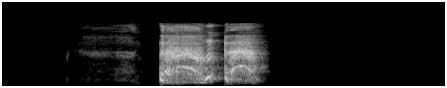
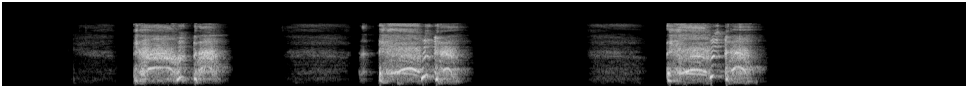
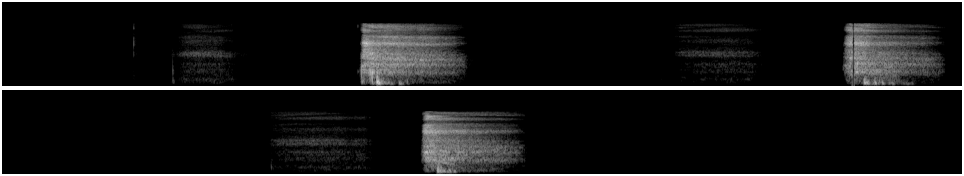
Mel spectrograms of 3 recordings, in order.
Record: {"cough_length": "4.4 s", "cough_amplitude": 30742, "cough_signal_mean_std_ratio": 0.38, "three_cough_length": "9.6 s", "three_cough_amplitude": 31444, "three_cough_signal_mean_std_ratio": 0.44, "exhalation_length": "19.2 s", "exhalation_amplitude": 28433, "exhalation_signal_mean_std_ratio": 0.25, "survey_phase": "alpha (2021-03-01 to 2021-08-12)", "age": "45-64", "gender": "Female", "wearing_mask": "No", "symptom_none": true, "symptom_cough_any": true, "smoker_status": "Never smoked", "respiratory_condition_asthma": true, "respiratory_condition_other": false, "recruitment_source": "REACT", "submission_delay": "1 day", "covid_test_result": "Negative", "covid_test_method": "RT-qPCR"}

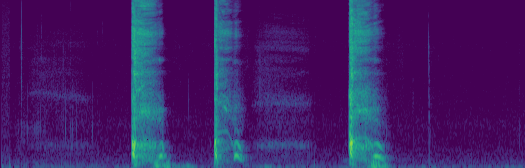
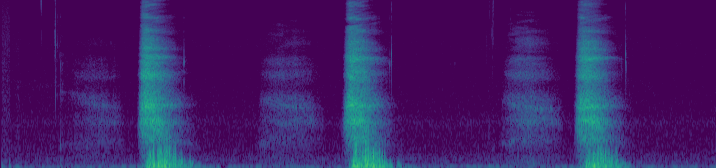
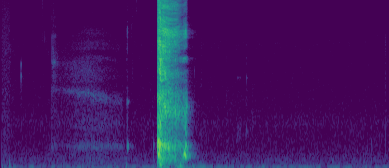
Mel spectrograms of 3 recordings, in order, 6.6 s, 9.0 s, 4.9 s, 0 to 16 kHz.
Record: {"three_cough_length": "6.6 s", "three_cough_amplitude": 14591, "three_cough_signal_mean_std_ratio": 0.24, "exhalation_length": "9.0 s", "exhalation_amplitude": 2799, "exhalation_signal_mean_std_ratio": 0.35, "cough_length": "4.9 s", "cough_amplitude": 24053, "cough_signal_mean_std_ratio": 0.18, "survey_phase": "beta (2021-08-13 to 2022-03-07)", "age": "18-44", "gender": "Female", "wearing_mask": "No", "symptom_cough_any": true, "symptom_runny_or_blocked_nose": true, "symptom_sore_throat": true, "symptom_headache": true, "symptom_change_to_sense_of_smell_or_taste": true, "smoker_status": "Never smoked", "respiratory_condition_asthma": true, "respiratory_condition_other": false, "recruitment_source": "Test and Trace", "submission_delay": "2 days", "covid_test_result": "Positive", "covid_test_method": "RT-qPCR", "covid_ct_value": 21.4, "covid_ct_gene": "N gene", "covid_ct_mean": 21.7, "covid_viral_load": "74000 copies/ml", "covid_viral_load_category": "Low viral load (10K-1M copies/ml)"}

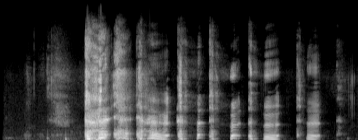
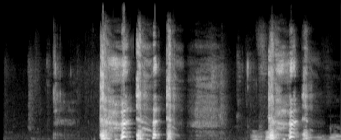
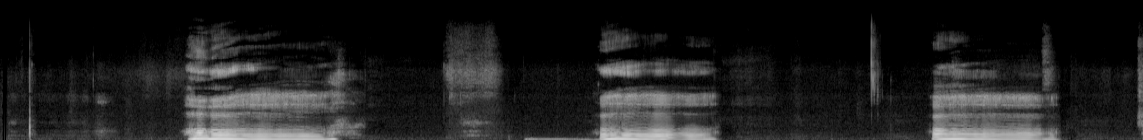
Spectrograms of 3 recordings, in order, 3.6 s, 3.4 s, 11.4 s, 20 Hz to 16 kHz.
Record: {"cough_length": "3.6 s", "cough_amplitude": 28130, "cough_signal_mean_std_ratio": 0.42, "three_cough_length": "3.4 s", "three_cough_amplitude": 32731, "three_cough_signal_mean_std_ratio": 0.34, "exhalation_length": "11.4 s", "exhalation_amplitude": 12277, "exhalation_signal_mean_std_ratio": 0.42, "survey_phase": "beta (2021-08-13 to 2022-03-07)", "age": "18-44", "gender": "Female", "wearing_mask": "Yes", "symptom_none": true, "symptom_onset": "12 days", "smoker_status": "Never smoked", "respiratory_condition_asthma": false, "respiratory_condition_other": false, "recruitment_source": "REACT", "submission_delay": "1 day", "covid_test_result": "Negative", "covid_test_method": "RT-qPCR", "influenza_a_test_result": "Negative", "influenza_b_test_result": "Negative"}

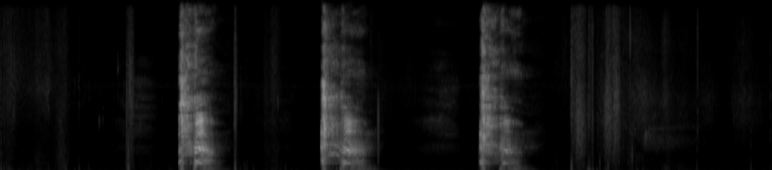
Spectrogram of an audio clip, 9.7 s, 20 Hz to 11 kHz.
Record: {"three_cough_length": "9.7 s", "three_cough_amplitude": 16659, "three_cough_signal_mean_std_ratio": 0.29, "survey_phase": "alpha (2021-03-01 to 2021-08-12)", "age": "45-64", "gender": "Male", "wearing_mask": "No", "symptom_change_to_sense_of_smell_or_taste": true, "smoker_status": "Never smoked", "respiratory_condition_asthma": false, "respiratory_condition_other": false, "recruitment_source": "REACT", "submission_delay": "2 days", "covid_test_result": "Negative", "covid_test_method": "RT-qPCR"}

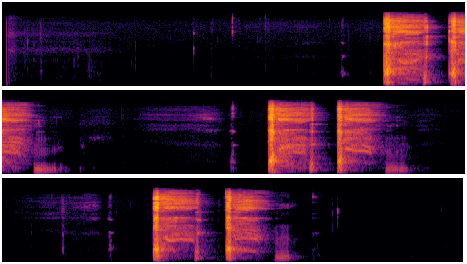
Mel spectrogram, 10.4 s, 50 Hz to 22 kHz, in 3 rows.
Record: {"three_cough_length": "10.4 s", "three_cough_amplitude": 23956, "three_cough_signal_mean_std_ratio": 0.21, "survey_phase": "beta (2021-08-13 to 2022-03-07)", "age": "65+", "gender": "Female", "wearing_mask": "No", "symptom_shortness_of_breath": true, "symptom_fatigue": true, "symptom_headache": true, "symptom_change_to_sense_of_smell_or_taste": true, "symptom_other": true, "smoker_status": "Ex-smoker", "respiratory_condition_asthma": true, "respiratory_condition_other": true, "recruitment_source": "Test and Trace", "submission_delay": "2 days", "covid_test_result": "Positive", "covid_test_method": "LAMP"}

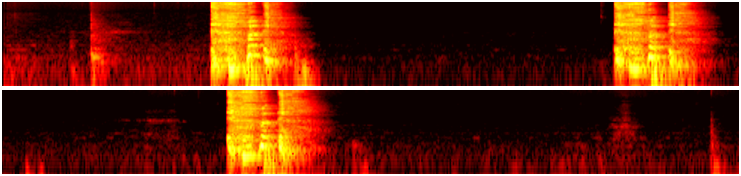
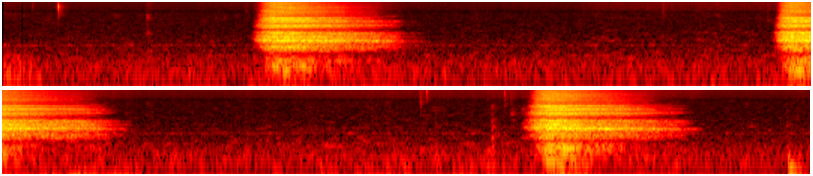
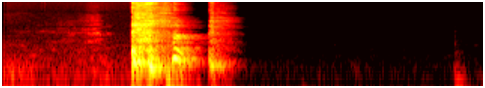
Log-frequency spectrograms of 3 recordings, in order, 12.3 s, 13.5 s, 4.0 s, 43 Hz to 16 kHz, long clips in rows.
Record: {"three_cough_length": "12.3 s", "three_cough_amplitude": 32768, "three_cough_signal_mean_std_ratio": 0.28, "exhalation_length": "13.5 s", "exhalation_amplitude": 17774, "exhalation_signal_mean_std_ratio": 0.36, "cough_length": "4.0 s", "cough_amplitude": 32768, "cough_signal_mean_std_ratio": 0.25, "survey_phase": "beta (2021-08-13 to 2022-03-07)", "age": "45-64", "gender": "Female", "wearing_mask": "No", "symptom_none": true, "smoker_status": "Ex-smoker", "respiratory_condition_asthma": false, "respiratory_condition_other": false, "recruitment_source": "REACT", "submission_delay": "2 days", "covid_test_result": "Negative", "covid_test_method": "RT-qPCR", "influenza_a_test_result": "Negative", "influenza_b_test_result": "Negative"}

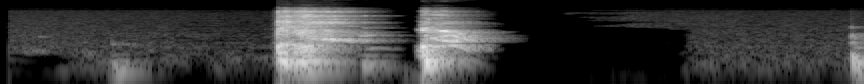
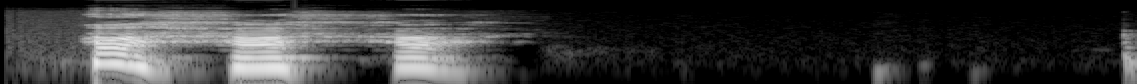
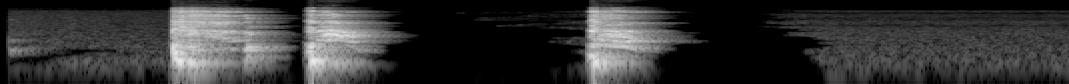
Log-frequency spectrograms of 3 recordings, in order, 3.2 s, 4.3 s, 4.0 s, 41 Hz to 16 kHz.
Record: {"cough_length": "3.2 s", "cough_amplitude": 28474, "cough_signal_mean_std_ratio": 0.32, "exhalation_length": "4.3 s", "exhalation_amplitude": 32290, "exhalation_signal_mean_std_ratio": 0.37, "three_cough_length": "4.0 s", "three_cough_amplitude": 30681, "three_cough_signal_mean_std_ratio": 0.34, "survey_phase": "beta (2021-08-13 to 2022-03-07)", "age": "45-64", "gender": "Male", "wearing_mask": "No", "symptom_cough_any": true, "symptom_fever_high_temperature": true, "smoker_status": "Never smoked", "respiratory_condition_asthma": false, "respiratory_condition_other": false, "recruitment_source": "Test and Trace", "submission_delay": "1 day", "covid_test_result": "Positive", "covid_test_method": "RT-qPCR", "covid_ct_value": 15.0, "covid_ct_gene": "ORF1ab gene", "covid_ct_mean": 15.1, "covid_viral_load": "11000000 copies/ml", "covid_viral_load_category": "High viral load (>1M copies/ml)"}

